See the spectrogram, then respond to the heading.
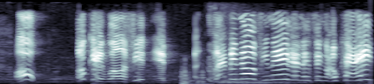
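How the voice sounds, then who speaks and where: Someone puts on a character voice at an extremely high pitch. The delivery is very fast. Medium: actual play. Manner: confused, repetitive, cheerful.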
